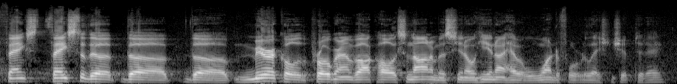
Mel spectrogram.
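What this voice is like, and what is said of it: Slightly hoarse voice. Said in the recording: “I'm a little hoarse, actually. I was wondering how it was going to work today because I was shouting words of encouragement to the referees last night.”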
